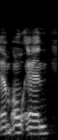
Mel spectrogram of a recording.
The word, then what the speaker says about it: Mondragon: way that it's spelled, and it's Mondragon, I'm sorry, like my dragon, Mondragon, Mondragon.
